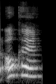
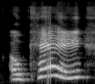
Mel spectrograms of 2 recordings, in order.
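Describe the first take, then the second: First: A bright, high, slightly louder okay, as if it's no big deal; breezy teacher shrugging it off; professor's offhand okay. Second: A higher, slightly miffed okay echoing her; mock-hurt repeat of the teacher's word; mildly frustrated okay. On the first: Retold or imitated. Professor calmly accepts student quitting. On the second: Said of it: "that kinda got me a little frustrated".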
